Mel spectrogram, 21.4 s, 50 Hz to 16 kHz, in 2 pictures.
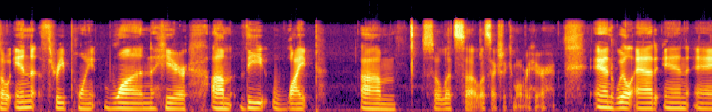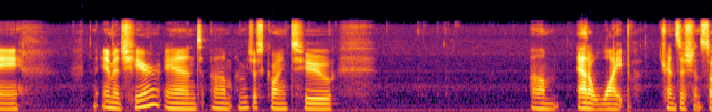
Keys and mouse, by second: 1.9 right click, 2.4 right click, 3.0 right click, 4.2-5.3 right drag, 6.1 middle click, 6.6 middle click, 7.1 middle drag, 7.5-7.9 middle drag, 8.1 right click, 11.7 click, 11.9-13.7 drag, 14.2 click, 15.0 click, 15.2 click, 16.4 click, 17.1 click, 17.3-18.7 right drag, 19.1-19.9 drag, 20.1-20.8 right drag, 21.1-21.3 shift+right drag.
